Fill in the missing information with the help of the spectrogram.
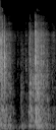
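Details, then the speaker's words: Adult woman recovering from a months-long cold, still coughing with mucus and an itchy throat; persistent cough. "got the cough. Still have the cough. Last night I had to pop a cough drop because I was hacking up a lung."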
